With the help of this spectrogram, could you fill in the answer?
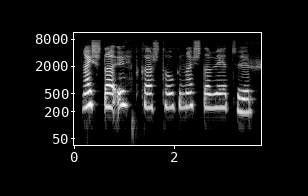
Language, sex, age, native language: Icelandic, male, 10, Icelandic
